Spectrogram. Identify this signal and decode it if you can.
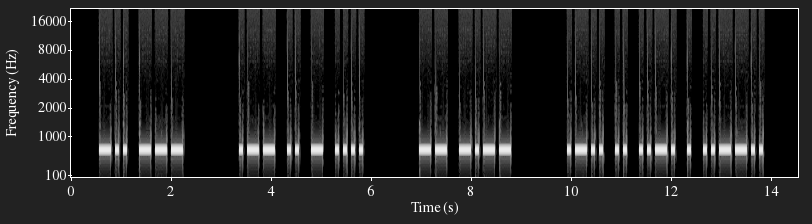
Morse code, heard as a keyed tone, about 16 wpm, 700 Hz. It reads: DO WITH MY LIFE?
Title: 2x Word-Spacing - Sentences from Top 300 Words - 15wpm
